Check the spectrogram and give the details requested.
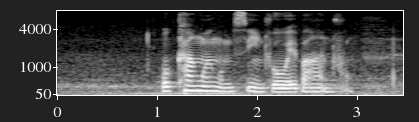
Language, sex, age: Swati, male, 20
